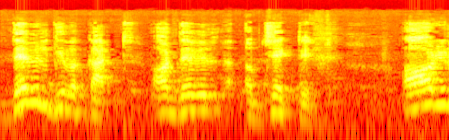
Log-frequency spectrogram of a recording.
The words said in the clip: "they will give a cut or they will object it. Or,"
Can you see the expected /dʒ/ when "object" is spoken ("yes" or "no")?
yes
